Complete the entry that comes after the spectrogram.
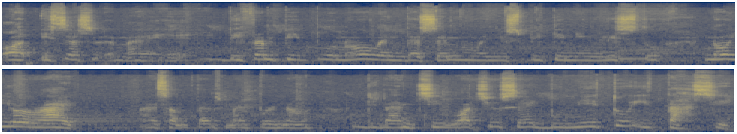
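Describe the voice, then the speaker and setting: With a Guam accent, a woman speaks at a moderate pace and a fairly high pitch over noticeable background noise. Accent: Chamorro. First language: Chamorro. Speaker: language teacher. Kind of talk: language lesson. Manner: animated.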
